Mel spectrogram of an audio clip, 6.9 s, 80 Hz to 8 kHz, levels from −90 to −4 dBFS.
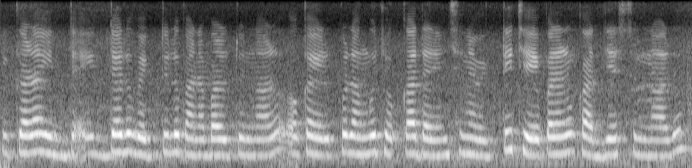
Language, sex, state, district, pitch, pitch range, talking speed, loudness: Telugu, female, Telangana, Komaram Bheem, 260 Hz, 245-275 Hz, 120 wpm, -15 LUFS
